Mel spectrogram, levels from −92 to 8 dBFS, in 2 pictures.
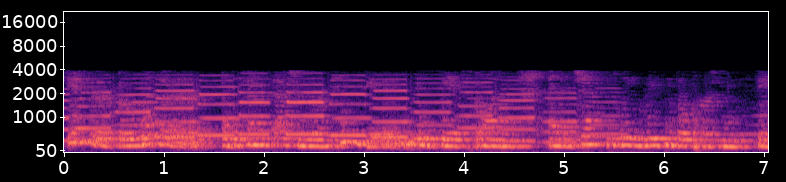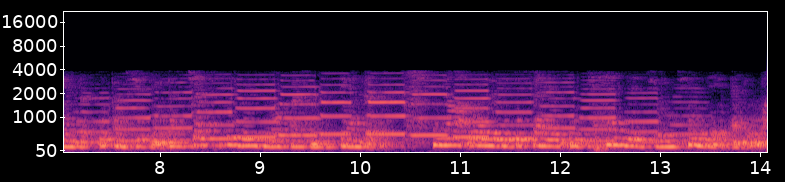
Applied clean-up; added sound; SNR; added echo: none; Wind instrument, woodwind instrument; 8 dB; reverberation time 0.9 s.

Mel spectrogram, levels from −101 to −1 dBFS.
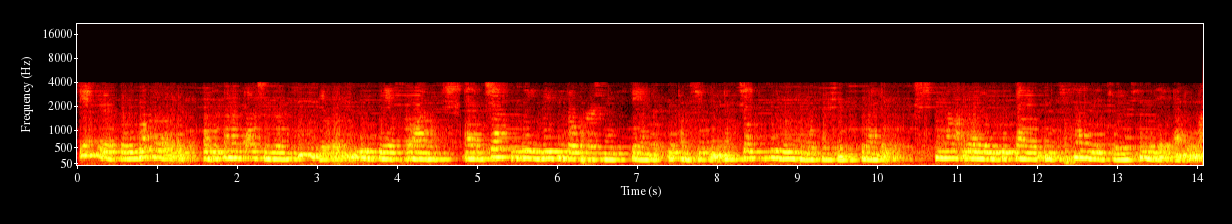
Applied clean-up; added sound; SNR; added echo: neural separator model SepFormer DNS4.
